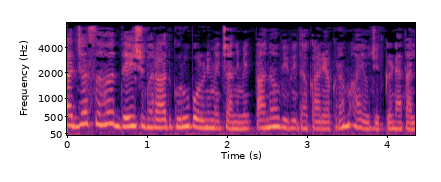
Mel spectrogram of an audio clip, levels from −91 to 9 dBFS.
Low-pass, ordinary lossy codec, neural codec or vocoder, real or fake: 7.2 kHz; MP3, 32 kbps; codec, 16 kHz, 8 kbps, FreqCodec, larger model; fake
